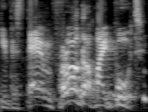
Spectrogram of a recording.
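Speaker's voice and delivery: put-on little European man accent. Playing a character in a game, shouting at a frog: little european man accent. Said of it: "I love this little European man accent".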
